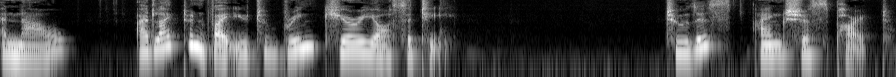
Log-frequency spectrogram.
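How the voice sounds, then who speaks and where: Guiding a meditation, a female teacher uses a medium-pitched voice that is soft and calming, with long silences separating each phrase.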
